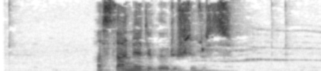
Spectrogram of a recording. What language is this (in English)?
Turkish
